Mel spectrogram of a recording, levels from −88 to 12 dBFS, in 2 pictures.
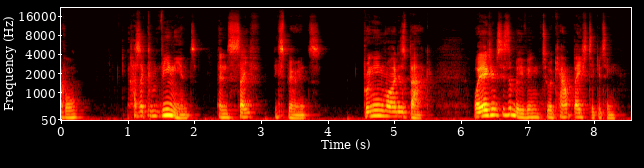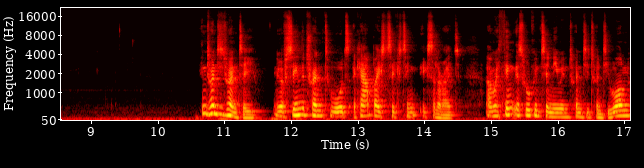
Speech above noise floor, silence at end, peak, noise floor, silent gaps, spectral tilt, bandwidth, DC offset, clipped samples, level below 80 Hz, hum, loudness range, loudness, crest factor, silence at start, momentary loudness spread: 34 dB; 0 s; -4 dBFS; -58 dBFS; none; -6 dB/octave; 17 kHz; under 0.1%; under 0.1%; -54 dBFS; none; 6 LU; -25 LUFS; 22 dB; 0 s; 15 LU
